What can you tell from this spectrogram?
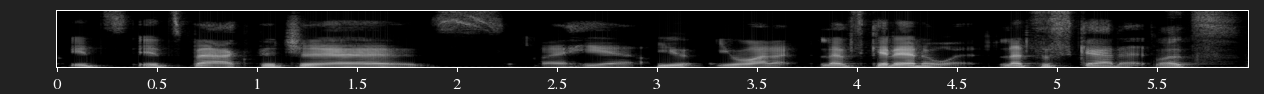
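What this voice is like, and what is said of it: Sick, croaky witch-like voice. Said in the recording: “I'm still sick and I'm still talking like a witch.”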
